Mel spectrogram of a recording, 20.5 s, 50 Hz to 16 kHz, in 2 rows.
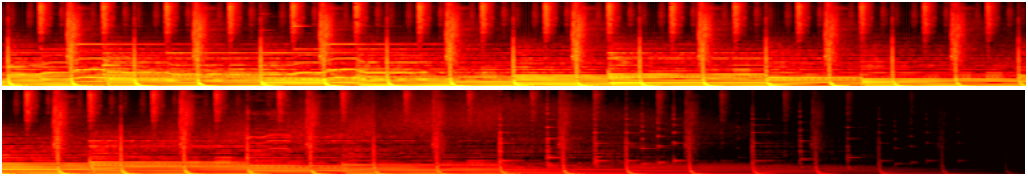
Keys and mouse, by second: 7.2 click.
